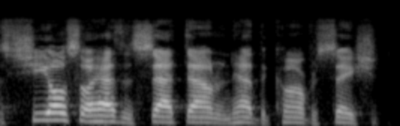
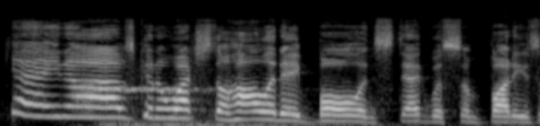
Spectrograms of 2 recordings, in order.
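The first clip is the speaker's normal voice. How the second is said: put-on boyfriend's excuse; 10 semitones higher, 5 dB louder than usual. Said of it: "And you'd be like".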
